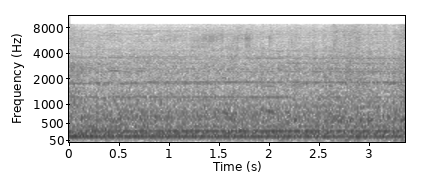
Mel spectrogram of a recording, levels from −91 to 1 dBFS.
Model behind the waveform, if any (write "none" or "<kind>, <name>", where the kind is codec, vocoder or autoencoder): none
